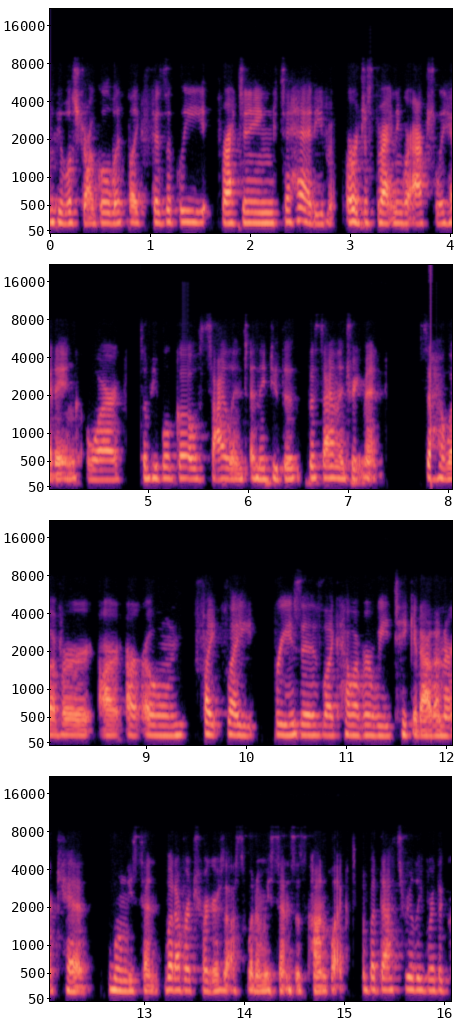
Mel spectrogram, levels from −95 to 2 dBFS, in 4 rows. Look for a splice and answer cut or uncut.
uncut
